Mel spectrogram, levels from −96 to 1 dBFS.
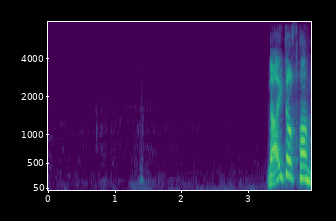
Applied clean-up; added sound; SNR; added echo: neural mask model DeepFilterNet 3.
